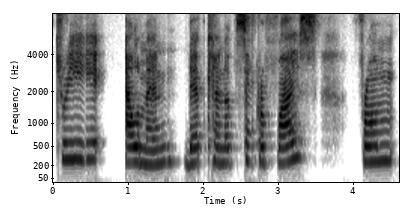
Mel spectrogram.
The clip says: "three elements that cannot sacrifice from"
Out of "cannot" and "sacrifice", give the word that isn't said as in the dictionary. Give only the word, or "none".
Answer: none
